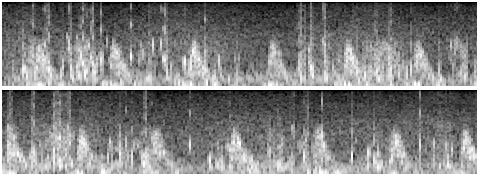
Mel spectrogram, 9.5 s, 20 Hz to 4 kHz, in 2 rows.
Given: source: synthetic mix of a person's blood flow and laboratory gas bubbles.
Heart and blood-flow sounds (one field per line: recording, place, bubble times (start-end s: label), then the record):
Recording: Doppler ultrasound of blood flow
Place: subclavian vein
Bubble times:
0.07-0.51 s: bubbles
0.55-1.07 s: bubbles
1.24-1.32 s: bubbles
1.34-1.72 s: bubbles
1.77-1.91 s: bubbles
1.99-2.39 s: bubbles
2.91-3.40 s: bubbles
3.47-4.12 s: bubbles
4.34-4.88 s: bubbles
5.00-5.61 s: bubbles
5.76-6.30 s: bubbles
6.58-6.66 s: bubbles
6.78-7.06 s: bubbles
7.39-8.00 s: bubbles
8.21-8.29 s: bubbles
8.35-8.65 s: bubbles
8.71-8.76 s: bubbles
8.88-8.96 s: bubbles
9.01-9.29 s: bubbles
9.47-9.51 s: bubbles
From the record:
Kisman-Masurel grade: 243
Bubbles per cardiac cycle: several, 3 to 8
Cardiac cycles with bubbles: 100%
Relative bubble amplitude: loud (0.450 to 0.775)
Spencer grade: 3 (all of the cardiac periods contain showers or single bubble signals, but not dominating or overriding the cardiac motion signals)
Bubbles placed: anywhere in the cardiac cycle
